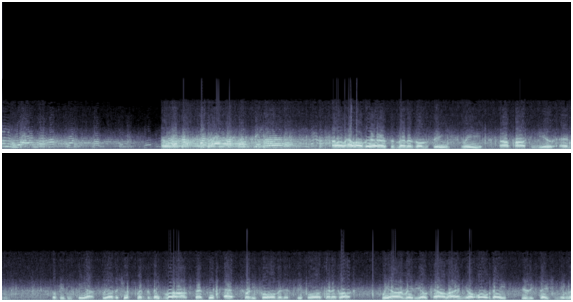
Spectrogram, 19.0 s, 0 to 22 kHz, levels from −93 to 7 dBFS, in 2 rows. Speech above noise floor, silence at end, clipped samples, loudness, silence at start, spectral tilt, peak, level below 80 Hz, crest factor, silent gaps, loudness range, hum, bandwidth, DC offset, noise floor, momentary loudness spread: 23 dB; 0 s; under 0.1%; -11 LUFS; 0 s; -8.5 dB/octave; 0 dBFS; -34 dBFS; 12 dB; none; 4 LU; none; 5.6 kHz; 1%; -34 dBFS; 13 LU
